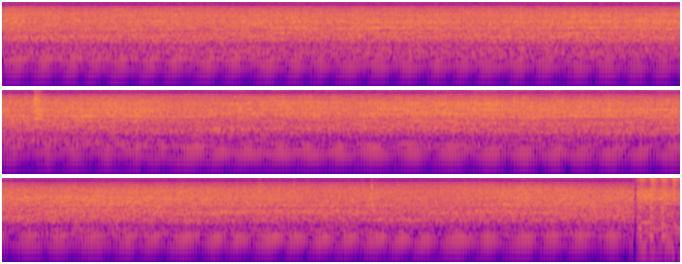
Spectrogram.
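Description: An engine hums steadily close by.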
